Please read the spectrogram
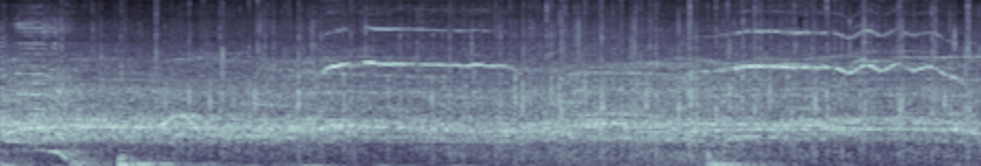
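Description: Concert audience applauding and cheering in a large hall as the band's final notes die away in the first second. Long, high whistles sound over the applause twice, the second wavering near the end.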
